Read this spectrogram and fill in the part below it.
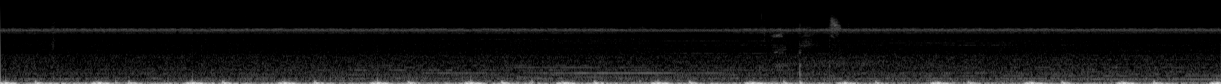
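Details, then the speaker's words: Steady, soft human heartbeat at about 65 a minute, normal heart sounds, on an ASMR recording with constant cricket chirping in the background. "Can you hear my heartbeat? Can you hear my lungs?"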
